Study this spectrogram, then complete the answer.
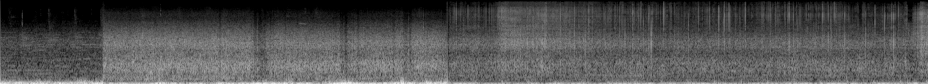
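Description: Steady rain patters and hisses over a surface, heavier and rougher at first, then settling into an even, lighter wash of falling drops.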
